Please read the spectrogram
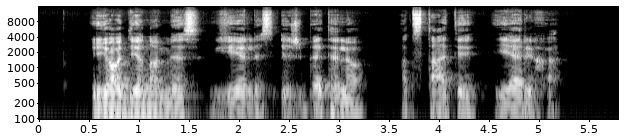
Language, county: Lithuanian, Alytus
